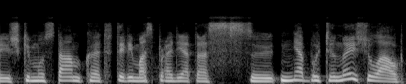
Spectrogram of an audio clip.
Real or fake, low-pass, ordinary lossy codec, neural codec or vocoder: fake; 7.2 kHz; Opus, 32 kbps; codec, 16 kHz, 0.5 kbps, X-Codec, WavLM features, trained on Multilingual LibriSpeech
